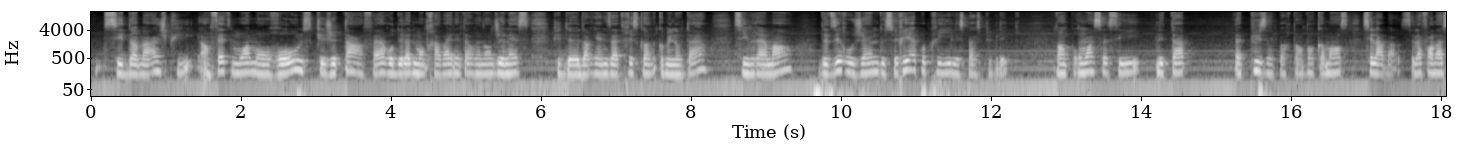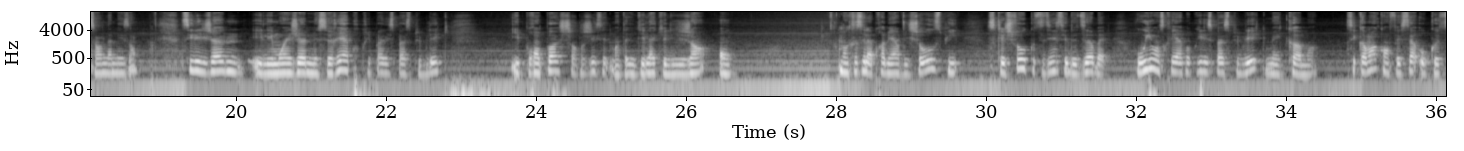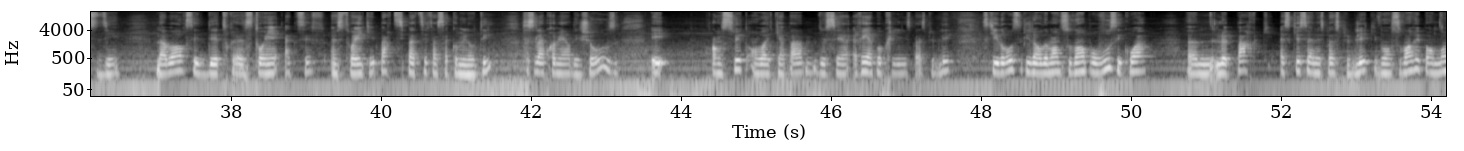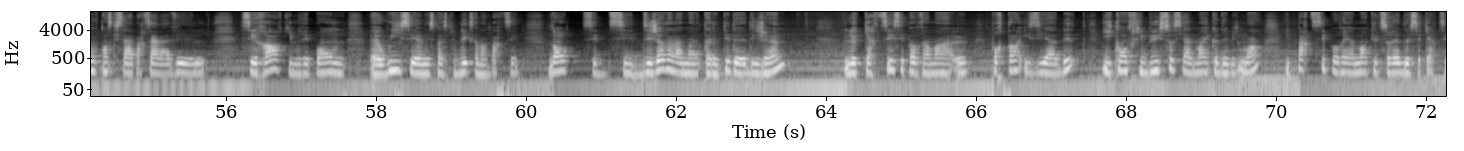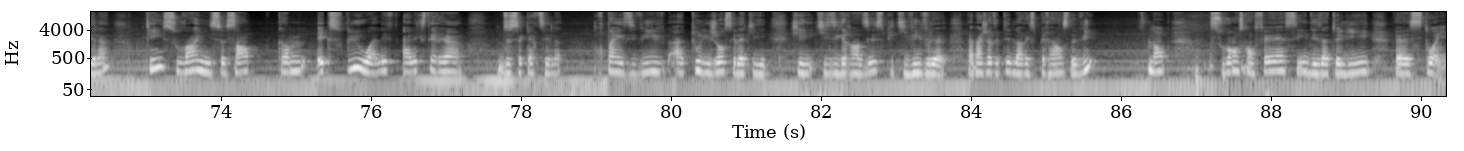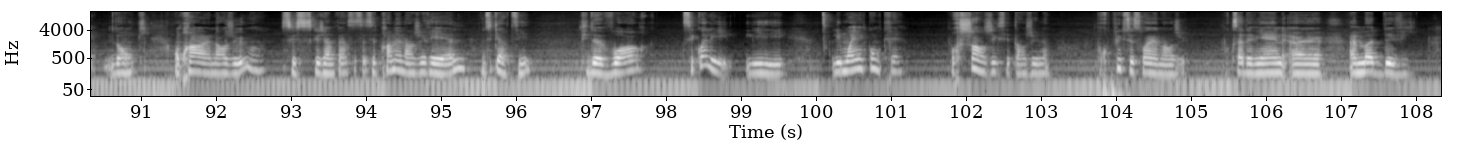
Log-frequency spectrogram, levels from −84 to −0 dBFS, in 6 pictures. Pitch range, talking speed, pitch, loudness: 160-185 Hz, 180 wpm, 175 Hz, -17 LUFS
